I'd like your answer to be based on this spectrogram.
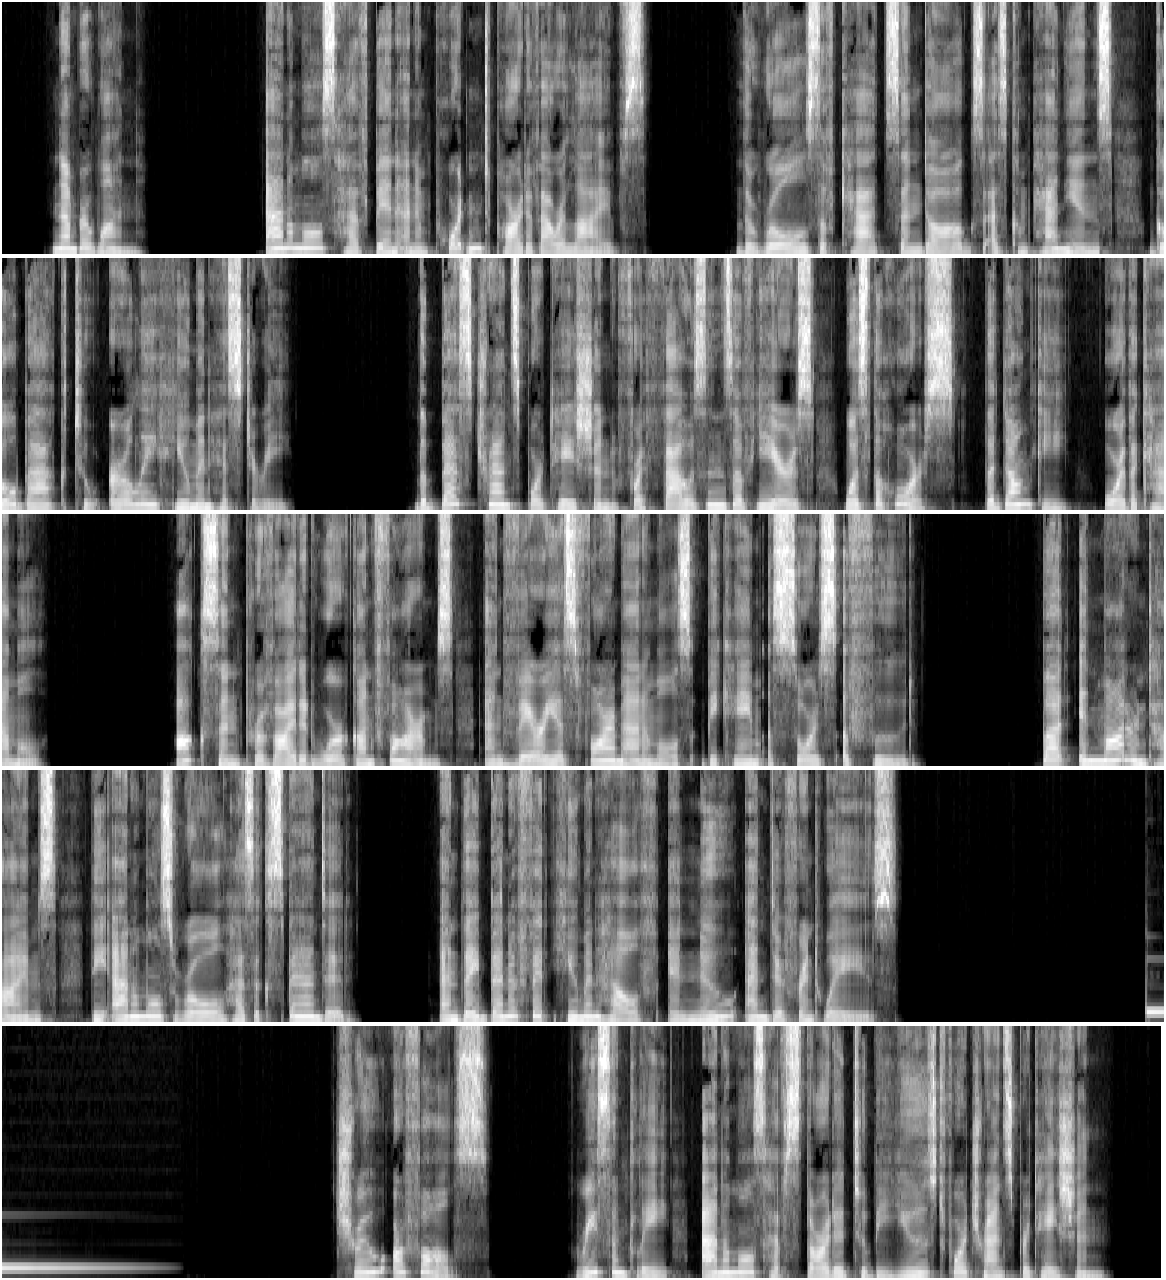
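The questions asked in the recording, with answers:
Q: True or false? Recently, animals have started to be used for transportation.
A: False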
